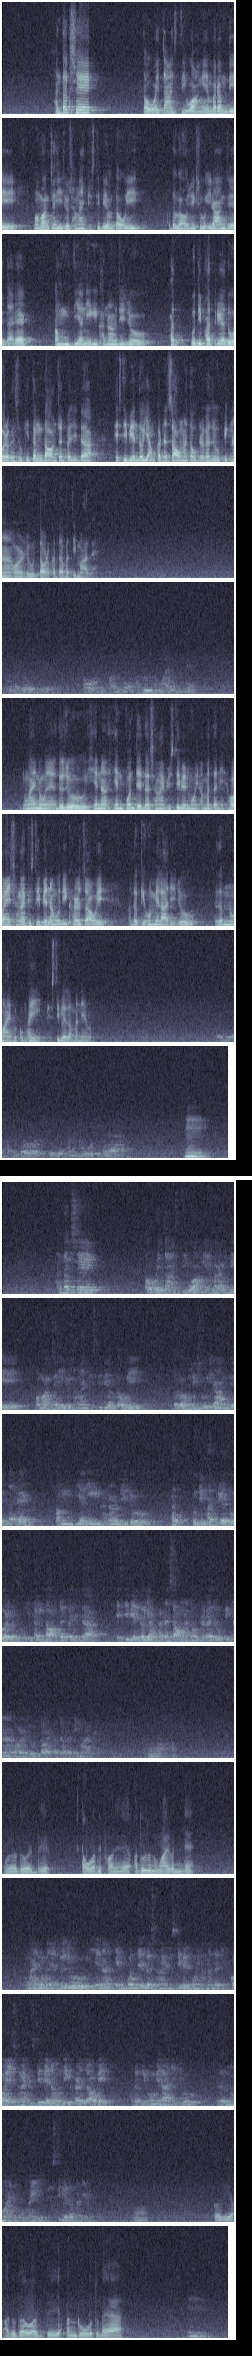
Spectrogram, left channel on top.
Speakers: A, on the left (about 80°); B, on the right (about 90°).
A: ꯍꯟꯇꯛꯁꯦ ꯇꯧꯕꯩ ꯆꯥꯟꯁꯇꯤ ꯋꯥꯡꯉꯦ ꯃꯔꯝꯗꯤ ꯃꯃꯥꯡ ꯆꯍꯤꯁꯨ ꯁꯉꯥꯏ ꯐꯦꯁꯇꯤꯚꯦꯜ ꯇꯧꯏꯤ ꯑꯗꯨꯒ ꯍꯧꯖꯤꯛꯁꯨ ꯏꯔꯥꯡꯁꯦ ꯗꯥꯏꯔꯦꯛ ꯀꯝꯃꯨꯅꯤꯇꯤ ꯑꯅꯤꯒꯤ ꯈꯠꯅꯕꯁꯤꯁꯨ ꯐꯠꯄꯨꯗꯤ ꯐꯠꯇ꯭ꯔꯤ ꯑꯗꯨ ꯑꯣꯏꯔꯒꯁꯨ ꯈꯤꯇꯪ ꯗꯥꯎꯟ ꯆꯠꯄꯁꯤꯗ ꯐꯦꯁꯇꯤꯚꯦꯜꯗꯣ ꯌꯥꯝ ꯀꯟꯅ ꯆꯥꯎꯅ ꯇꯧꯗ꯭ꯔꯒꯁꯨ ꯄꯤꯛꯅ ꯑꯣꯏꯔꯁꯨ ꯇꯧꯔꯛꯀꯗꯕꯗꯤ ꯃꯥꯜꯂꯦ
B: ꯑꯣ ꯍꯣꯏ ꯑꯗꯨ ꯑꯣꯏꯔꯗꯤ ꯇꯧꯔꯗꯤ ꯐꯅꯤꯅꯦ ꯑꯗꯨꯁꯨ ꯅꯨꯡꯉꯥꯏꯔꯕꯅꯤꯅꯦ
A: ꯅꯨꯡꯉꯥꯏ ꯅꯨꯡꯉꯥꯏ ꯑꯗꯨꯁꯨ ꯍꯦꯟꯅ ꯍꯦꯟ ꯄꯣꯟꯇꯦꯜꯗ ꯁꯉꯥꯏ ꯐꯦꯁꯇꯤꯚꯦꯜ ꯃꯣꯏ ꯑꯃꯠꯇꯅꯤ ꯍꯣꯏ ꯁꯉꯥꯏ ꯐꯦꯁꯇꯤꯚꯦꯜꯅꯕꯨꯗꯤ ꯈꯔ ꯆꯥꯎꯋꯤ ꯑꯗꯣ ꯀꯤꯍꯣꯝ ꯃꯦꯂꯥꯁꯤꯁꯨ ꯑꯗꯨꯝ ꯅꯨꯡꯉꯥꯏꯕ ꯀꯨꯝꯍꯩ ꯐꯦꯁꯇꯤꯚꯦꯜ ꯑꯃꯅꯦꯕ
B: ꯑ ꯀꯔꯤ ꯑꯗꯨꯗ ꯑꯣꯏꯔꯗꯤ ꯑꯟꯗ꯭ꯔꯣꯒ ꯆ ꯅꯛꯑꯦ
A: ꯎꯝ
